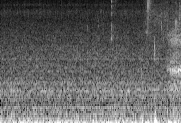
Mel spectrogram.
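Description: Near silence: room tone, with a couple of faint short clicks in the second half.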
